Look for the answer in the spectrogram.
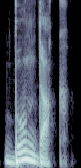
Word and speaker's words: bundok: Boondocking is an American expression derived from the Tagalog word bundok, which means mountain. And for those of you who may question my fobby accent on that word, I assure you the pronunciation is correct.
